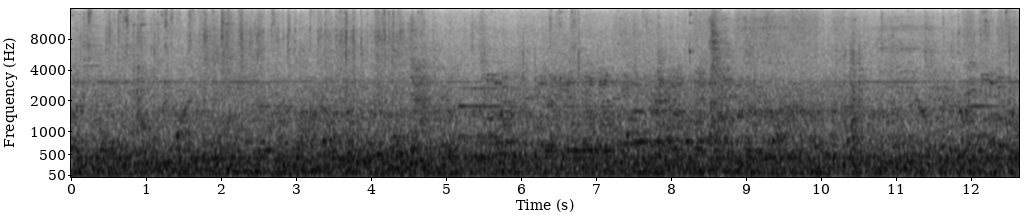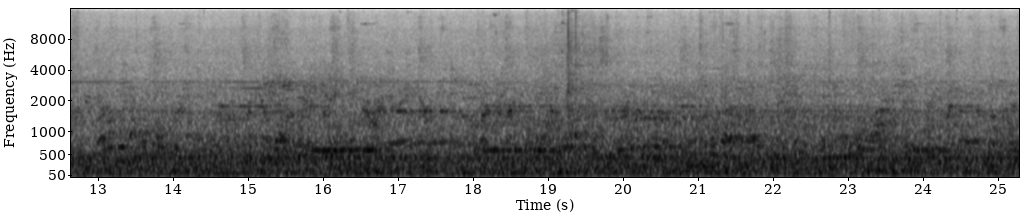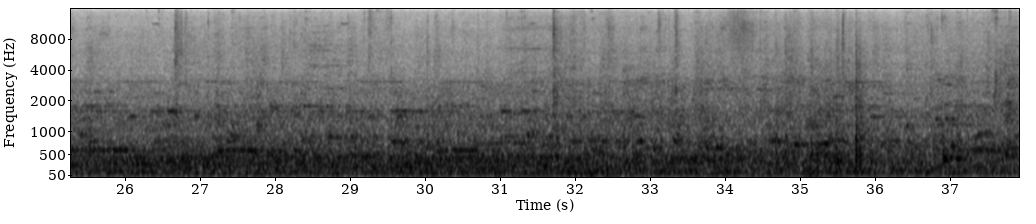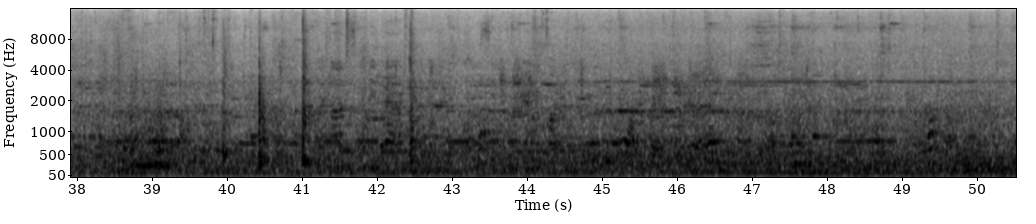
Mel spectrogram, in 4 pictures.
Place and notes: Chicago Midway International Airport (MDW), S Cicero Ave, Chicago, IL, USA - Music for Airports - Chicago Midway
waiting for a flight to Los Angeles, on a layover from Pittsburgh, after installing the Svalbard show at the Center for PostNatural History.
